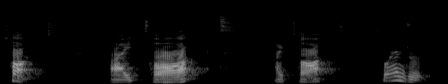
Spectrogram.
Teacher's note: Não tem vibração, então fica talked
